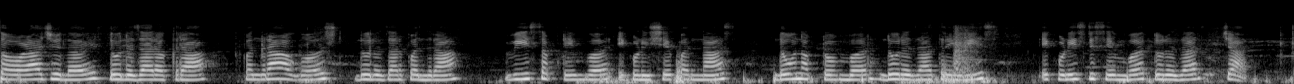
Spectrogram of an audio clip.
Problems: background sounds at intervals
